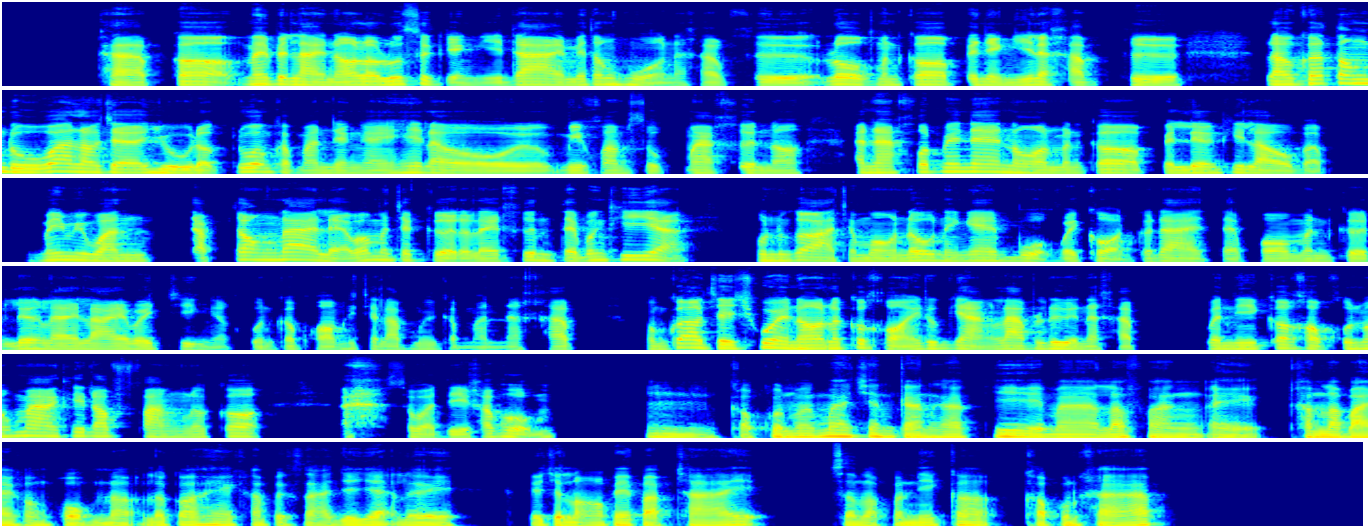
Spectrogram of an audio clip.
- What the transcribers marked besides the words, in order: none
- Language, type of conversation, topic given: Thai, advice, คุณกลัวอนาคตที่ไม่แน่นอนและไม่รู้ว่าจะทำอย่างไรดีใช่ไหม?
